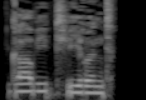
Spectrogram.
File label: "gravitierend", German; adjectives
